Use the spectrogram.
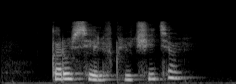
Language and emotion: Russian, neutral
